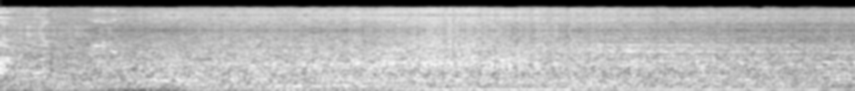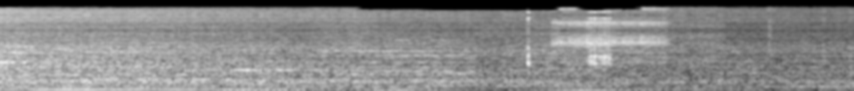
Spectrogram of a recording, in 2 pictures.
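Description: A diesel engine drones loudly as a locomotive passes.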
